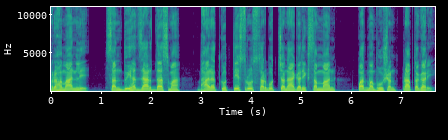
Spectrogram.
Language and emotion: Nepali, neutral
